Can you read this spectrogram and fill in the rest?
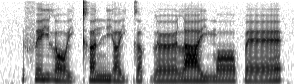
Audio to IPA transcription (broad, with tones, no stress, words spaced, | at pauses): fe˥jlɔː˨˩j kʰɐ˥njɐ˨jkɐ˨p̚ lœː˨˧laː˧jmɔː˧pɛː˨˥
